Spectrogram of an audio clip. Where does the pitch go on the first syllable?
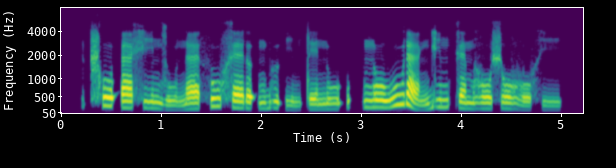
high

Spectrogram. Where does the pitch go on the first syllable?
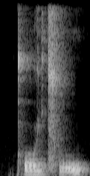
low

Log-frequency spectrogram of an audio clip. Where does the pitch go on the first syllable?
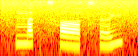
rising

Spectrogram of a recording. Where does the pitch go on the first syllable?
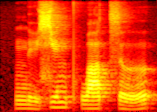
low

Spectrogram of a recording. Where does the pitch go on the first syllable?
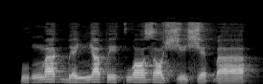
low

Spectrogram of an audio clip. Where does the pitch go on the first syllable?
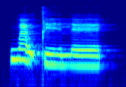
falling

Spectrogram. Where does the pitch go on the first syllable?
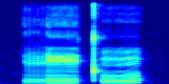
low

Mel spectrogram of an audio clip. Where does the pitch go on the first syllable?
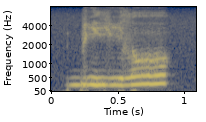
low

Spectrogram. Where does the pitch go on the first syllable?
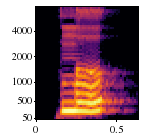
rising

